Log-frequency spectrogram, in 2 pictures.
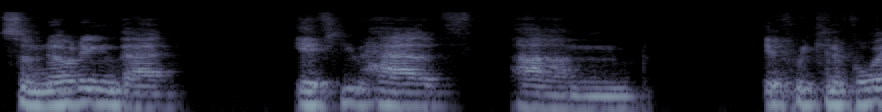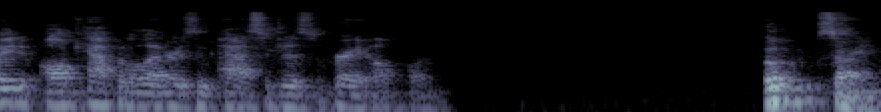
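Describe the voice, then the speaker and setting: Somewhat breathy, a man speaks at a moderate pace and medium pitch with fairly even intonation, leaving long, frequent pauses. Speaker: accessibility trainer. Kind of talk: lecture. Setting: presentation room with audience and Zoom. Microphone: sound issues for Zoom listeners.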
